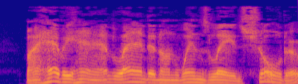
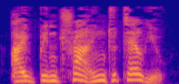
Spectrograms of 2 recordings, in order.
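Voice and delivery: higher, louder contained exasperation; clenched teeth; 10 semitones higher, 5 dB louder than usual. A narrator's reading. Officer to the centurion who was joking, through clenched teeth. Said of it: "he said between clenched teeth".

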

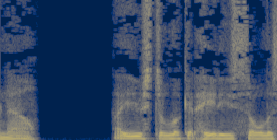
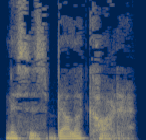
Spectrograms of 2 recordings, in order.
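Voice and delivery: proud wife's voice; 6 semitones higher than usual. A narrator's reading. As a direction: say her new name with pride. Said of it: "she said".

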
